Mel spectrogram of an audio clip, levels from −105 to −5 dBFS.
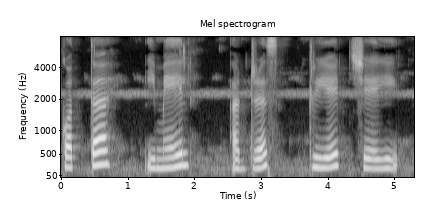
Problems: constant background noise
